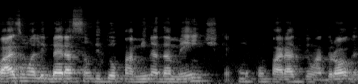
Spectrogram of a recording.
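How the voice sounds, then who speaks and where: Speaking at a fairly quick pace with fairly even intonation, a man has an unremarkable speaking voice. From Brazil, Rio Grande do Norte (Natal). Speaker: preacher giving testimony. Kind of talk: testimony.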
